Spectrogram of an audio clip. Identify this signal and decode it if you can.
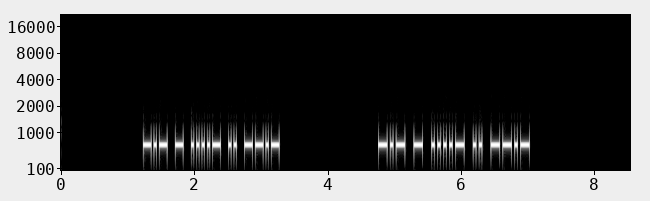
Morse code, heard as a keyed tone, about 29 wpm, 700 Hz. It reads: KT4IQ KT4IQ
